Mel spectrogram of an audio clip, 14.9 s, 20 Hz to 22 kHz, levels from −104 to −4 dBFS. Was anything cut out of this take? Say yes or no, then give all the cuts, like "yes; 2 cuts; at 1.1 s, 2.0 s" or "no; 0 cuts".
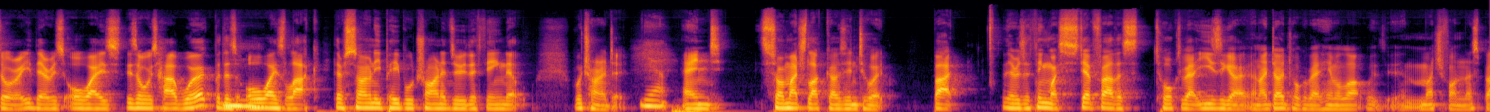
no; 0 cuts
